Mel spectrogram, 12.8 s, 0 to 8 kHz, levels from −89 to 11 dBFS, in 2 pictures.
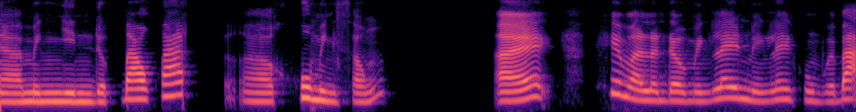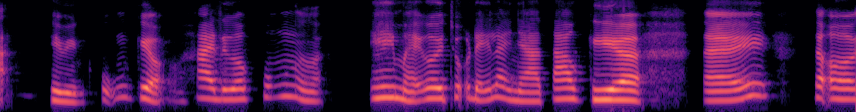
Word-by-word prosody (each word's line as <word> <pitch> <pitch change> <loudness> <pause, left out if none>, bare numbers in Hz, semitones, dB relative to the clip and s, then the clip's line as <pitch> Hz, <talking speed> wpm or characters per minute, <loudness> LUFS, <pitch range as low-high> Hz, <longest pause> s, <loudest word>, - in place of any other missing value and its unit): à, 190 -1 +1
mình 195 0 +2
nhìn 190 -1 +2
được 190 -1 -3
bao 240 0 +5
quát, 310 +7 +1 0.4
ờ, 195 -1 -3
khu 265 +8 +2
mình 215 -4 +2
sống. 190 - -6 0.8
Ấy, 220 +8 +5 0.3
khi 365 -3 -2
mà 250 -6 +2
lần 210 -1 -1
đầu 205 -1 +1
mình 195 +3 -7
lên 260 -1 +2
mình 205 -1 -5
lên 235 0 -4
cùng 205 -3 -8
với 190 - -8
bạn 245 +5 +2 0.3
thì 210 - +1
mình 185 -2 -3
cũng, 280 +2 -14
kiểu 265 -1 +2 0.2
hai 260 0 -1
đứa 235 0 -2
cũng 280 +5 -13
rằng 220 -3 -6
là 200 - -11 0.4
"Ê, 275 +1 0
mày 215 -6 -1
ơi 255 +2 +2
chỗ 275 - -7
đấy 240 -4 -5
là 275 -1 -5
nhà 205 -3 -3
tao 245 +5 -1
kìa!" 230 -2 +6 0.5
Đấy, 225 +9 +1 0.3
thế, 270 - 0
ơ, 240 -1 +1
230 Hz, 200 wpm, -22 LUFS, 200-255 Hz, 0.8 s, kìa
